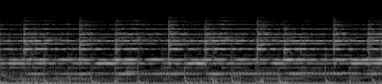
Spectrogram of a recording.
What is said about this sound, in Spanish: A las 12 y 15 minutos exactamente, las campanas anunciaban el inicio de una ceremonia cargada de fe y devoción.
